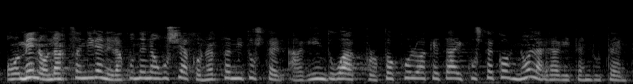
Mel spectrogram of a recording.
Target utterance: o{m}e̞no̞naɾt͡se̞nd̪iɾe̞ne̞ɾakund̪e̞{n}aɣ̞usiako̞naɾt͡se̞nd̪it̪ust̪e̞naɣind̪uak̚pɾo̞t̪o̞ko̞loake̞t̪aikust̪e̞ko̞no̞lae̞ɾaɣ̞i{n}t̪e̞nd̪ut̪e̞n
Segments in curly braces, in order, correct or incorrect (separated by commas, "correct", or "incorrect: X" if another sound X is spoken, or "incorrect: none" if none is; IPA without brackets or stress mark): correct, correct, incorrect: none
